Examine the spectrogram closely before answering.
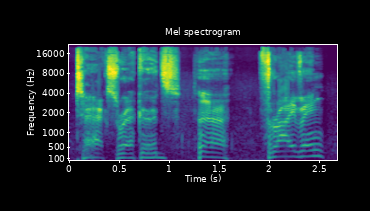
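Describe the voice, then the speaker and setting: A man's voice: on the high side, steady tone, drawn-out words, gravelly, noisy background, full character voice. A man playing a blustering, shifty shopkeeper in a video game, theatrical and eager to please, with a jealous streak. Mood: indignant, scheming.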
